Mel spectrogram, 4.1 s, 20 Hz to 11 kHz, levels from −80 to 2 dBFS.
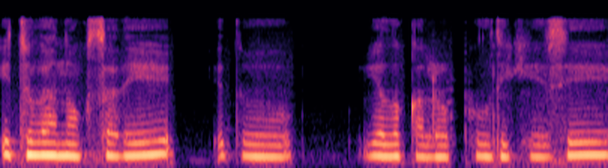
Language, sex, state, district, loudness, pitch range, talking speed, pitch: Nagamese, female, Nagaland, Kohima, -15 LUFS, 185-205 Hz, 150 wpm, 195 Hz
